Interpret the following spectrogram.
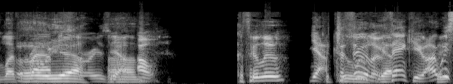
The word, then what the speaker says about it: Cthulhu: That's Chulu spelled backwards. Chulu from Lovecraft stories. Yeah. Cthulhu? Yeah, Cthulhu.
